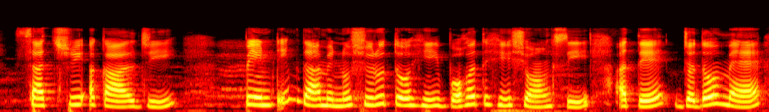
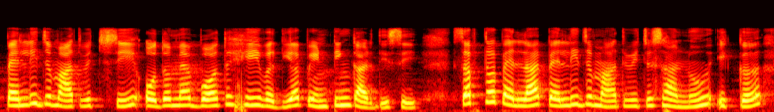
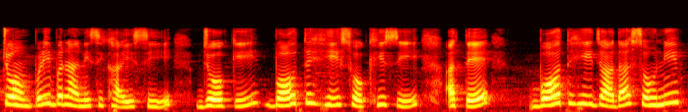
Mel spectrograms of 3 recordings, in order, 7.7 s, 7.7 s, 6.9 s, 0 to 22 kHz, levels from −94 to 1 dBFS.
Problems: none marked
